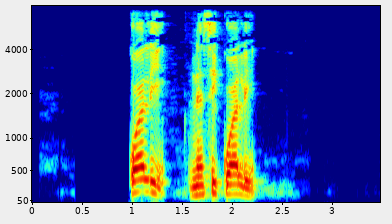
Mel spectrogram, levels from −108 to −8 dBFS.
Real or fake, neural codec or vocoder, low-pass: real; none; 7.2 kHz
